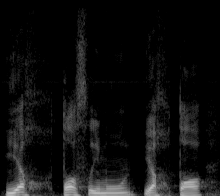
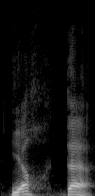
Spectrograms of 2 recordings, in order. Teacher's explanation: فانتبه إلى أن لا تفخم التاء · Shown in: second take · فلا تقول يختصمون، يخطى، يختى بتاء مرققة.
